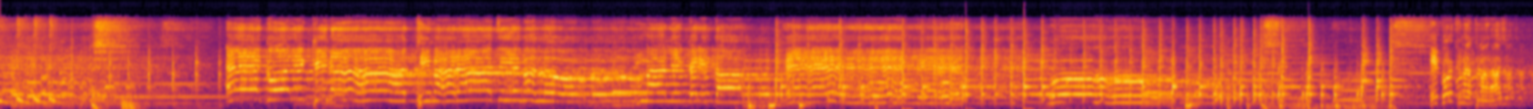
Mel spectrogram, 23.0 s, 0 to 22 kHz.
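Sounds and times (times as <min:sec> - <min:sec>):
drumming: 0:00.0 - 0:03.6, 0:11.2 - 0:22.2
devotional instrumental melody: 0:00.0 - 0:23.0.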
